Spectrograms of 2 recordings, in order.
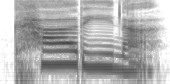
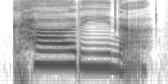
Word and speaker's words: Karina: or in the Korean Karina Karina now that first Ka sound is going to be the hard K C Kina and her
